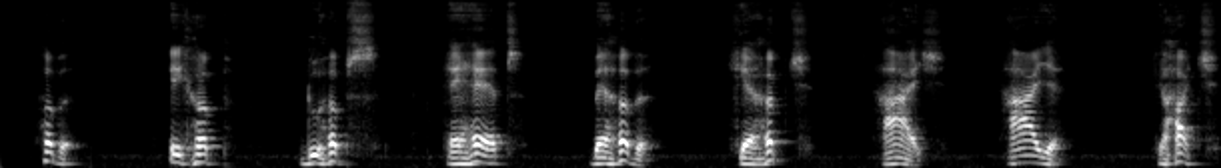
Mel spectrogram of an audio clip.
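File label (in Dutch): hebben, Limburgse gesproken woordenboeken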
